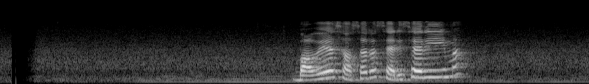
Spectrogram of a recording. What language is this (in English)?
Sinhala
